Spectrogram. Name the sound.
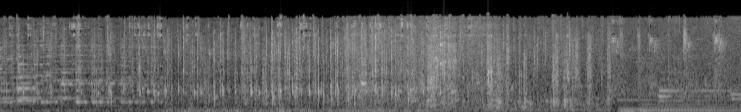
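horse-drawn carriage hooves clip-clopping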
